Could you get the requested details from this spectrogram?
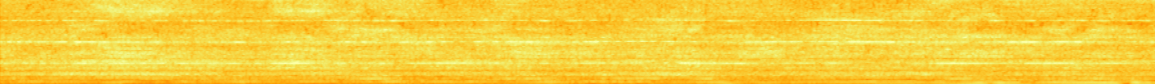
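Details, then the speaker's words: Hoover-branded upright vacuum: loud but steady motor roar and constant whine, no grinding, rattling or belt slap; nothing broken, solid machine, just too loud; normal running. "we'll give this a super quick run again great machine just too loud for my liking"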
